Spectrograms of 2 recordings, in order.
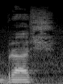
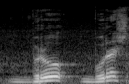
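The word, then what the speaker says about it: brush: तो बुरश नहीं है ये, ब्रश नहीं है ये, इट्स ब्रश, राइट.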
